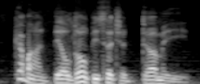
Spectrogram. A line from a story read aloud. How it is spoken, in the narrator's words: Ted said scornfully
